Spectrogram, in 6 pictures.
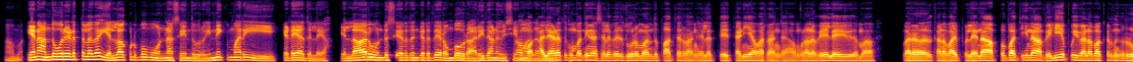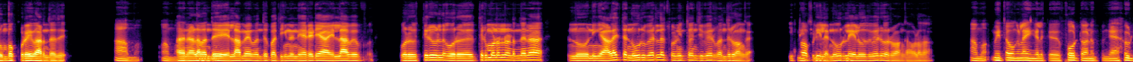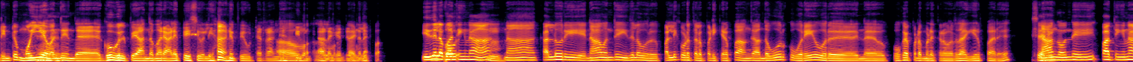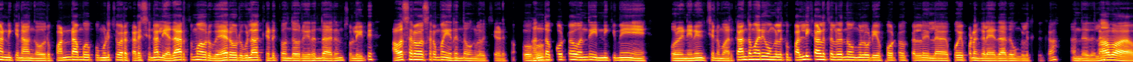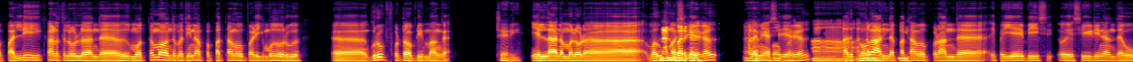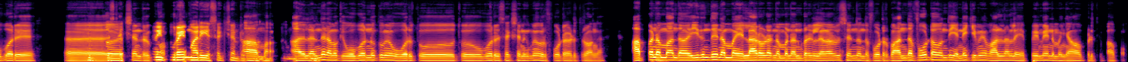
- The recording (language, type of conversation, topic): Tamil, podcast, பழைய புகைப்படங்களைப் பார்க்கும்போது நீங்கள் என்ன நினைக்கிறீர்கள்?
- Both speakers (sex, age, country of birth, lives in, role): male, 35-39, India, India, host; male, 40-44, India, India, guest
- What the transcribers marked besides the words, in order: laughing while speaking: "மித்தவங்கலாம் எங்களுக்கு போட்டோ அனுப்புங்க அப்டின்ட்டு … விட்டுறாங்க. இந்த காலகட்டத்தில"; laugh; in English: "குரூப் ஃபோட்டோ"; "போககூடாது" said as "போககூ"; in English: "செக்ஷன்"; unintelligible speech; in English: "செக்ஷன்"; in English: "செக்ஷனுக்குமே"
